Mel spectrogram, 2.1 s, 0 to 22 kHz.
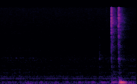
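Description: A key press on a Casio fx-9750GIII graphing calculator near the end, two quick clicks close together, as the F1 key confirms deleting a list. A faint steady low hum lies under the otherwise quiet stretch.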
